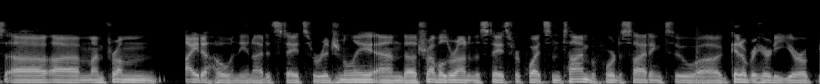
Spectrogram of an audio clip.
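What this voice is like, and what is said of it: American accent. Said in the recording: “I'm American, clearly, as my accent well betrays.”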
